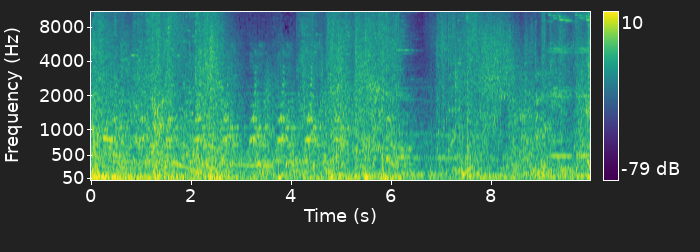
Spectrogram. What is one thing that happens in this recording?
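Game spell effects whoosh and crackle in quick bursts during a battle.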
